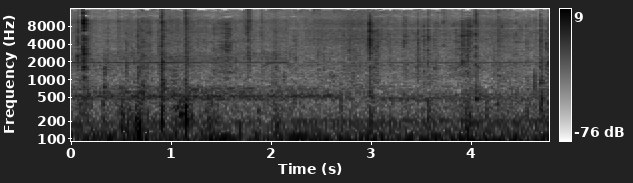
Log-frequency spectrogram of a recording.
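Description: Steady low rumble of an airliner cabin, its ventilation and engine noise, with a faint even hum and a few short knocks and rustles.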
